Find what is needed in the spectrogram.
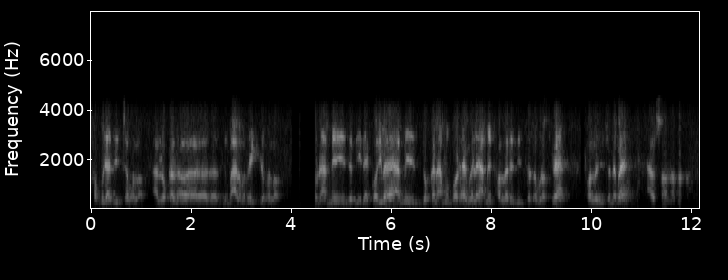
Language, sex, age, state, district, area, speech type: Odia, female, 60+, Odisha, Sundergarh, rural, conversation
